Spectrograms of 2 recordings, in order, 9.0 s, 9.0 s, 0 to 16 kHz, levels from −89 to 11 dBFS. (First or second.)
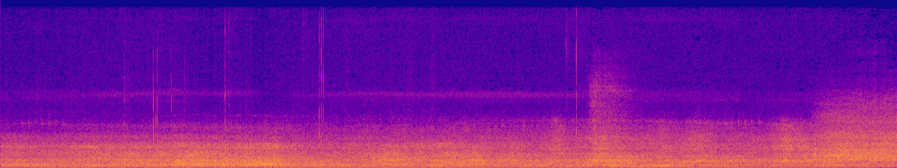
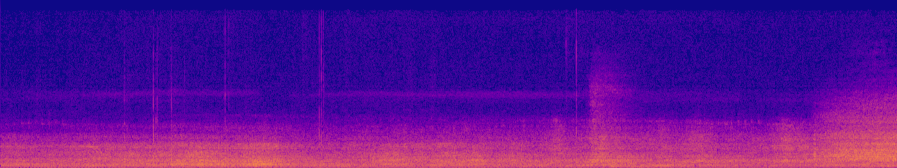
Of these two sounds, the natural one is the first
